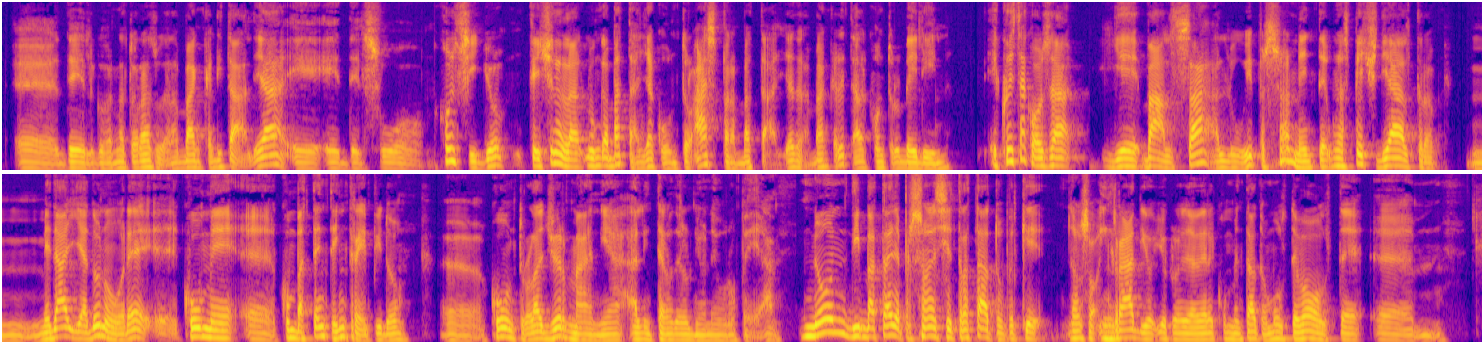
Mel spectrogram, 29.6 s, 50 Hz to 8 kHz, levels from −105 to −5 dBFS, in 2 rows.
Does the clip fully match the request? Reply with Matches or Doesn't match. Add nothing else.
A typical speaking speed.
Matches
